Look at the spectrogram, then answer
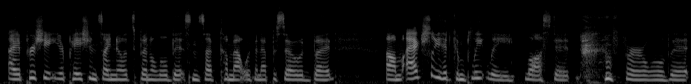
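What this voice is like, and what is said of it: Slightly hoarse voice. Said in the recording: “I had been fighting laryngitis because of lovely allergies, so I apologize if I sound a little bit hoarse.”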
